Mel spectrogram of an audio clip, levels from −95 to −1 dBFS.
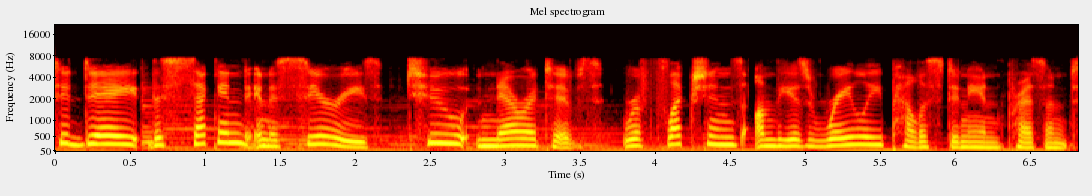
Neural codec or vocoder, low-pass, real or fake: none; 7.2 kHz; real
